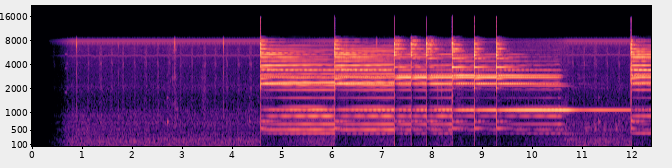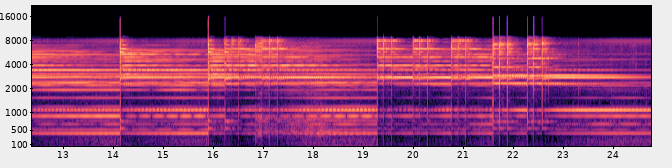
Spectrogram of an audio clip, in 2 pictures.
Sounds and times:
Drum kit: 4.6s - 9.7s, 14.1s - 22.6s.

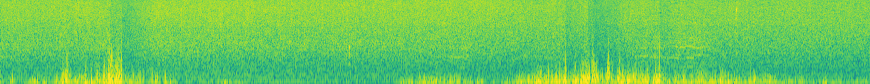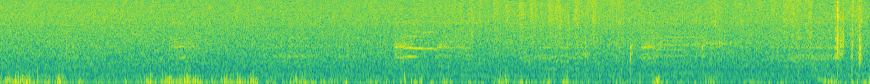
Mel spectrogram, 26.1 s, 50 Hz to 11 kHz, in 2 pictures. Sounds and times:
White noise: 0.0s - 26.1s.

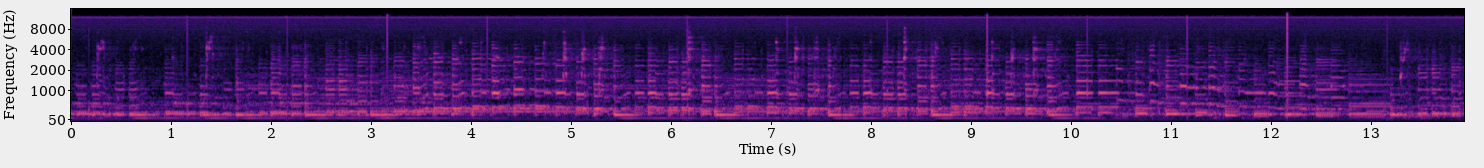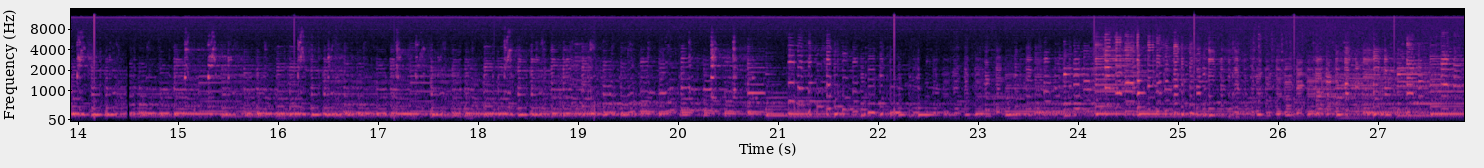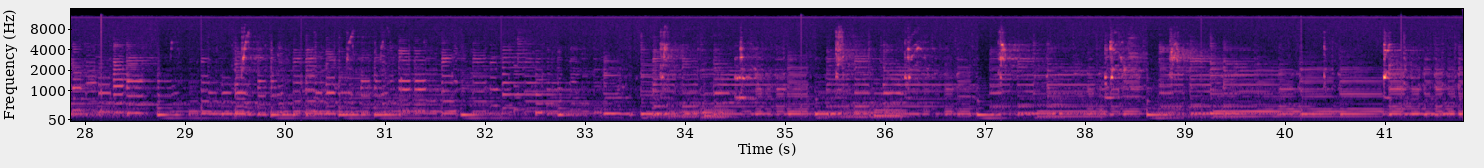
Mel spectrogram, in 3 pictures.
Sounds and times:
Guitar: 0.0s - 41.7s.

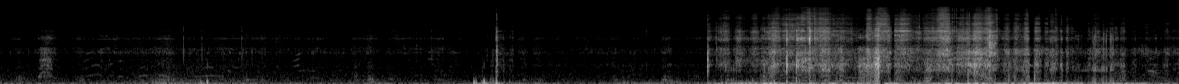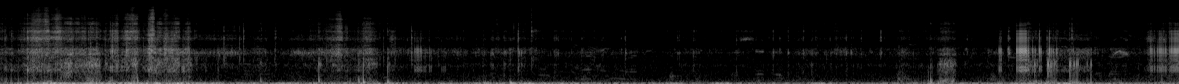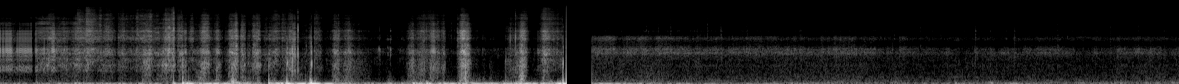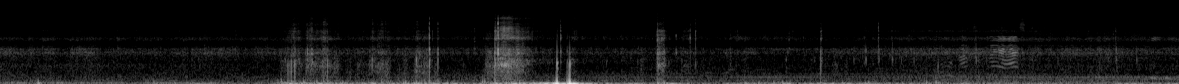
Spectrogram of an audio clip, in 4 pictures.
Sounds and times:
Boat, Water vehicle: 0.0s - 47.1s.

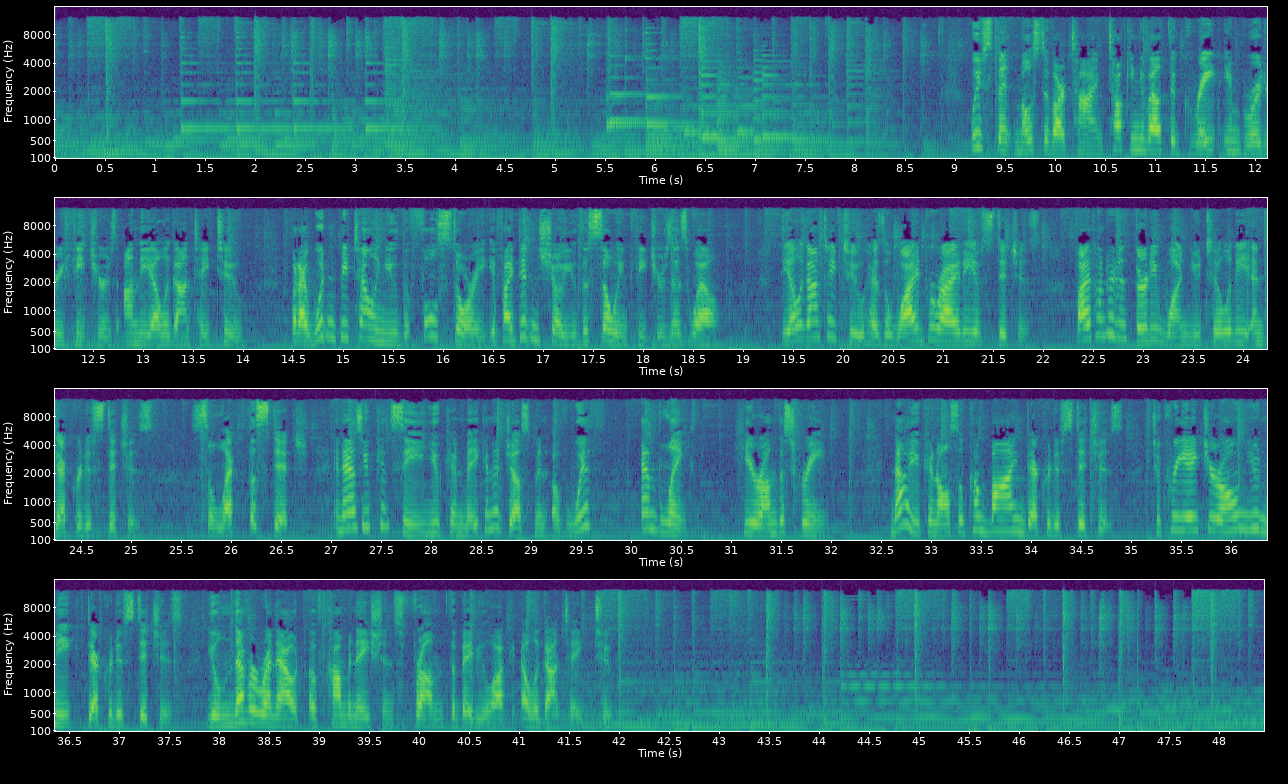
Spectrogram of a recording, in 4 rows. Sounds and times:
Music: 0.0s - 48.4s
Speech: 9.2s - 18.8s, 19.4s - 32.0s, 32.6s - 42.0s.

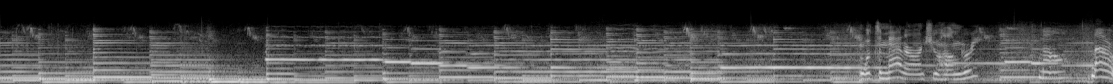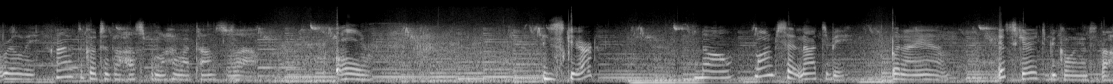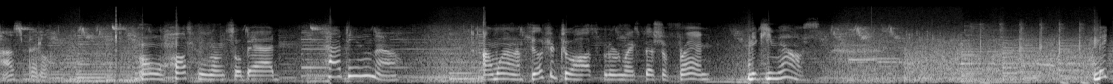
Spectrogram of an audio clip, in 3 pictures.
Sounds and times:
Music: 0.0s - 33.3s
Speech: 8.6s - 9.8s, 10.4s - 13.8s, 14.4s - 15.0s, 16.6s - 17.2s, 18.1s - 22.8s, 23.6s - 26.3s, 27.0s - 30.6s.

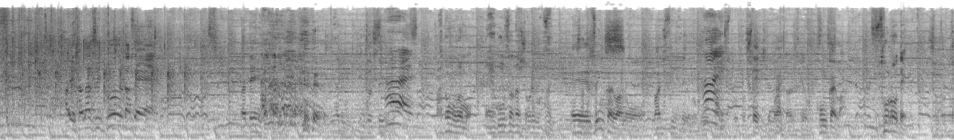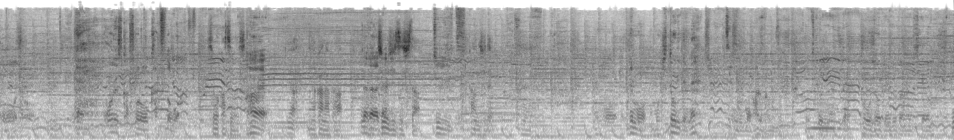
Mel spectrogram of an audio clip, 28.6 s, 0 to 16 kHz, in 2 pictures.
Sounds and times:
Music: 0.0s - 28.6s
Speech: 23.3s - 28.6s.

